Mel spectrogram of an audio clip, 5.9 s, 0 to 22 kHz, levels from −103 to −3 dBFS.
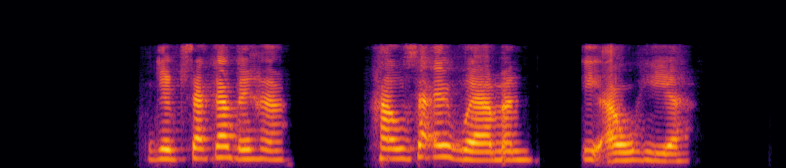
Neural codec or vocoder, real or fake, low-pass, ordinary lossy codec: codec, 16 kHz in and 24 kHz out, 1.1 kbps, FireRedTTS-2 codec; fake; 7.2 kHz; AAC, 48 kbps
